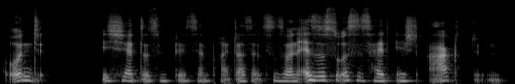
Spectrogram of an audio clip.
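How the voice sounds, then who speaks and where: A woman's voice: deep voice, fairly even intonation, moderate pace, creaky, a bit bright, husky. A woman chatting casually and bluntly in slangy, rambling fashion, like an informal art vlogger. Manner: informal, blunt, slangy, gushing about details. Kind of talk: casual rambling chat while drawing.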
